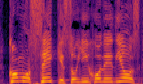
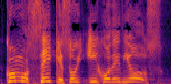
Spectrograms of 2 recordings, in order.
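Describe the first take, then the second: No difference in how they are said.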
